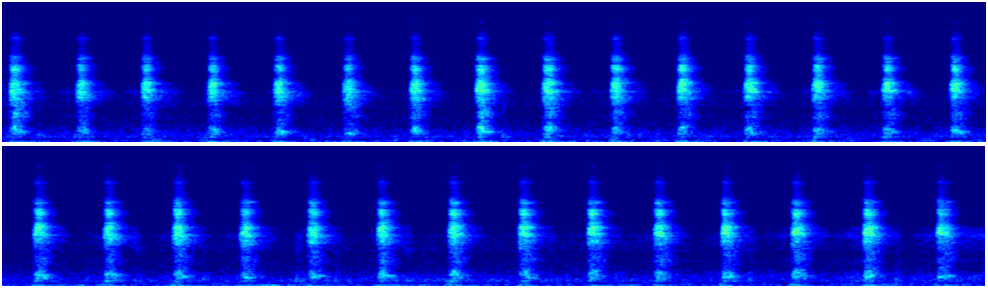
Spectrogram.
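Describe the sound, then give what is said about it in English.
Forceful exhales through the nose in Kundalini Yoga breath practice. Many sharp, even puffs repeat in a steady, quick rhythm for the whole stretch, each a short hissing burst. “blow something out with your nose. Only focused on the exhale. Don't worry about taking breath in.”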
